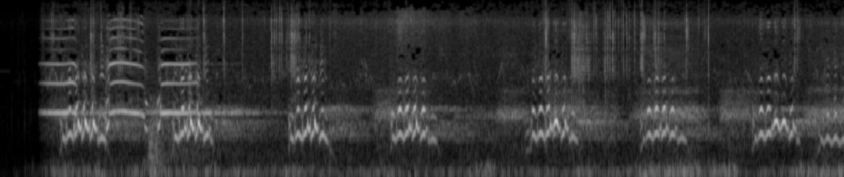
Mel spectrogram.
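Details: A common loon in northern Ontario, from a family disturbed by other loons arriving, gives quavering, laughing tremolo bursts, rapid wavering runs repeated every one to two seconds over soft hiss.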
